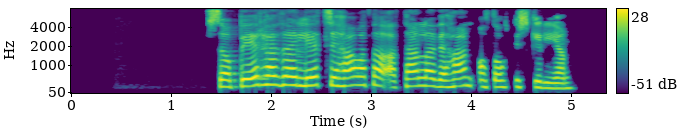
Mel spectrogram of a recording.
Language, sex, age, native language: Icelandic, female, 50-59, Icelandic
